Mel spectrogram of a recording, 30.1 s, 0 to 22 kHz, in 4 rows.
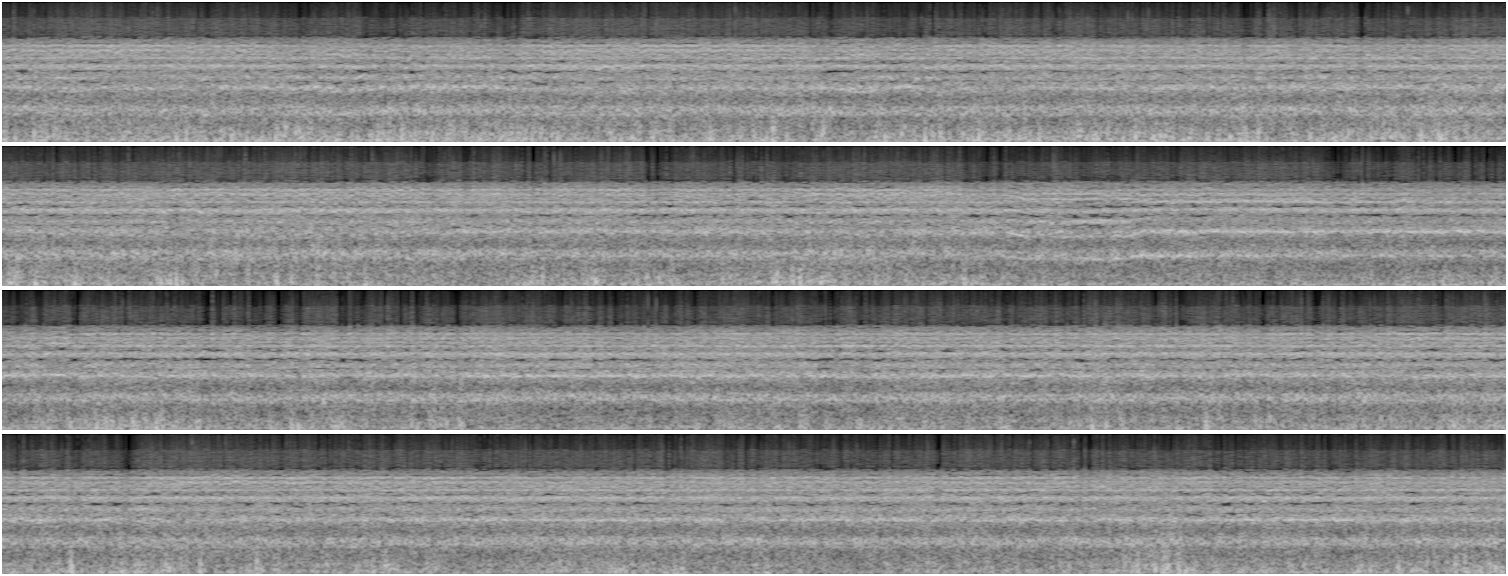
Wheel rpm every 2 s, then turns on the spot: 230, 220, 220, 230, 220, 230, 220, 230, 230, 230, 230, 230, 230, 230, 230.
none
